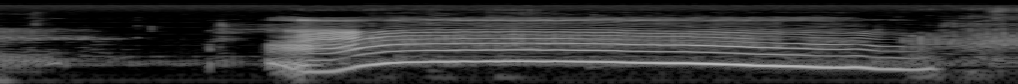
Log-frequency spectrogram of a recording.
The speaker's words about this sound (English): Will we be able to hide from the cats in there?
